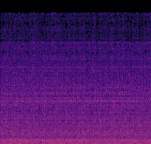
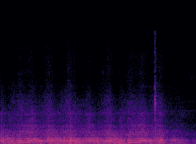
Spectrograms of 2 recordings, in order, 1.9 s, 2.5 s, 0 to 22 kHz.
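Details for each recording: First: 1947 Dodge D24 Deluxe six, unrun over 6 months before: quiet, soft, even idle with no ticking, knocking or misses; normal idle. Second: 1947 Dodge D24 Deluxe, not run in over six months, owner believes an ignition issue: starter cranks evenly, about four turns a second, without catching; no spark at the spark plug, coil to be checked next.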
